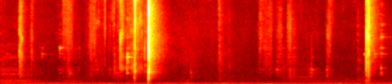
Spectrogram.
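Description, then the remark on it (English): A few quick crinkly rips as a thin plastic zip strip is pulled off the seal of a spirits bottle being opened, with one sharper snap near the middle and a softer crackle later, over a quiet low hum. “Need to pull a little zip strip.”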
